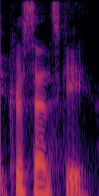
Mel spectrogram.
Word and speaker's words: Kricensky: Kricensky.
